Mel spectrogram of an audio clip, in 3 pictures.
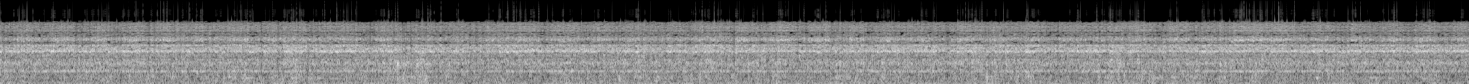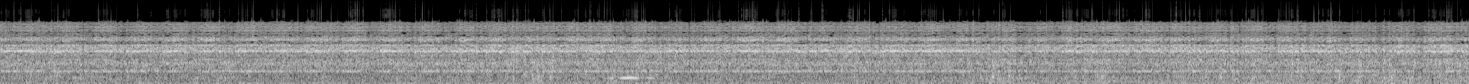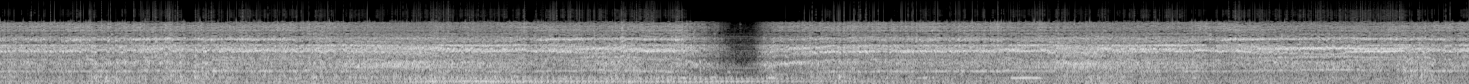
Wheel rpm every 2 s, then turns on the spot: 160, 160, 160, 160, 160, 160, 160, 160, 160, 160, 160, 160, 160, 160, 160, 160, 160, 150, 100, 160, 160, 160.
none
